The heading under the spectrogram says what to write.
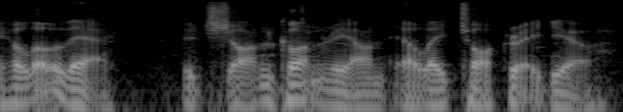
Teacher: so you put a little bit of a welsh accent you you loosen up some dentures that he has so that your s's sound like sh's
